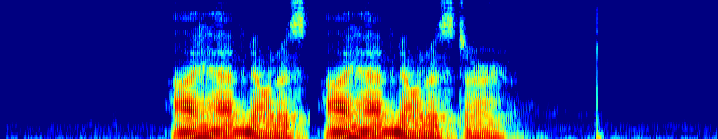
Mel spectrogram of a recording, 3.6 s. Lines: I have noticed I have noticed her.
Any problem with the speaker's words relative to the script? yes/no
no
